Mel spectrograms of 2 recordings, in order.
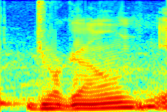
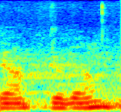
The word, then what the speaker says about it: Dragone: Did I pronounce his last name correctly? – Dragone. Yeah, you got it. – Dragone.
